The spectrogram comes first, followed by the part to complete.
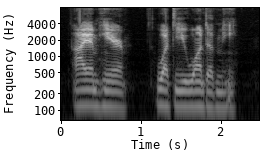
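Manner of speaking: mechanical robot voice, flat monotone, no inflection. A shapeshifter turned robot answers the party, in a flat robot monotone. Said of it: "In a monotone voice".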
